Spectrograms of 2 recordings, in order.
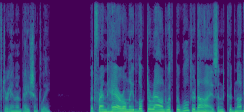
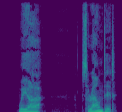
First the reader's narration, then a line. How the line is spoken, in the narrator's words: he said in a lifeless voice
